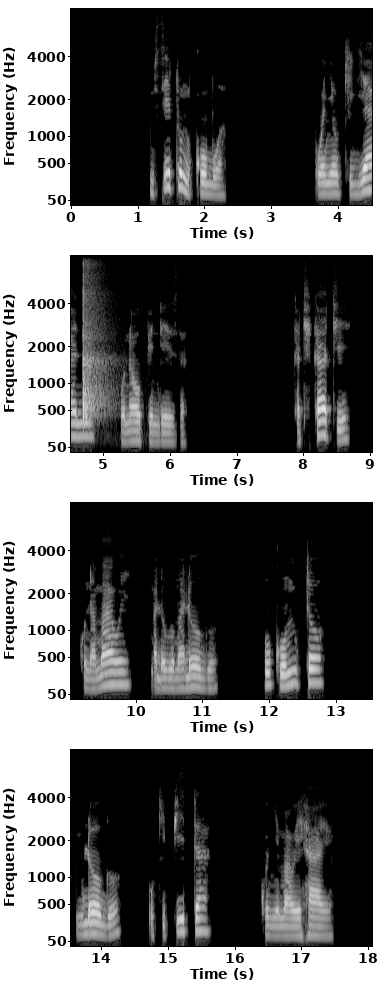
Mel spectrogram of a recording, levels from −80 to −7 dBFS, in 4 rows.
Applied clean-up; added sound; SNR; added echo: none; Clapping; 0 dB; none.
